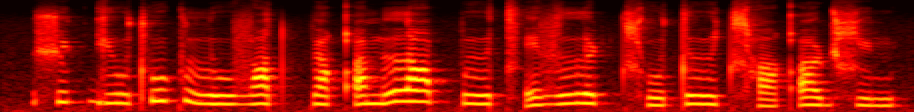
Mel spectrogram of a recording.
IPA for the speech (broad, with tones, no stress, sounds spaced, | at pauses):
ʃ y˨˦ k ɡʲ uː˨ tʼ uː˦ k lː uː˨ v ɑ˦˨ t pː ø˨ qʼ ø˨ m lː ɑ˦ pː ɯː˨ t͡sʼ e˨˦ v lː ɯ˦ ʈ t͡ɕʰ u˨ t ɯː˦ t͡ɕʰ ɑ˨ qʼ uː˦ ɖ ɕ y˦ m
